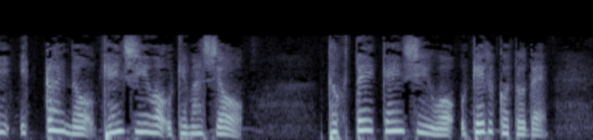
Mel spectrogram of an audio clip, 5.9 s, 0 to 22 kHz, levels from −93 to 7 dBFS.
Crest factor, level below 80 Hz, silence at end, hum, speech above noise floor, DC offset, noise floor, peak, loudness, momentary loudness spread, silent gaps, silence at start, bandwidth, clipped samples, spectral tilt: 16 dB; -40 dBFS; 0.45 s; none; 35 dB; under 0.1%; -58 dBFS; -6 dBFS; -23 LUFS; 6 LU; none; 0 s; 8 kHz; under 0.1%; -6 dB/octave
